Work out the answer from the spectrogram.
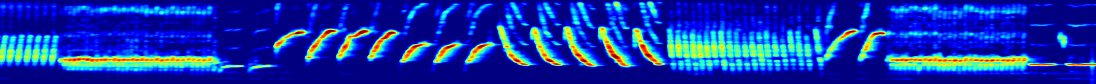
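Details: Song of a male canary: a rich rolled trill, a quick sequence of falling whistled notes, a buzzy fast trill, then the rolled trill returns, with short clear whistles between phrases.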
